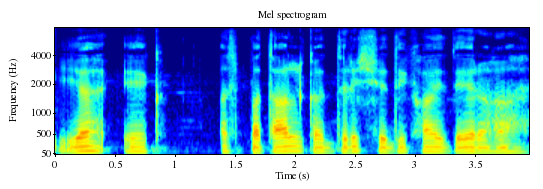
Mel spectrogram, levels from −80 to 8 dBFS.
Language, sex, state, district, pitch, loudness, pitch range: Hindi, male, Jharkhand, Ranchi, 100 Hz, -21 LUFS, 95-105 Hz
